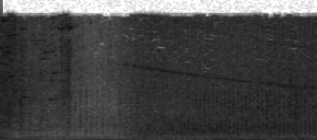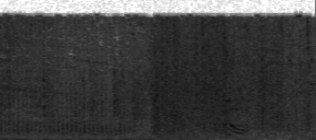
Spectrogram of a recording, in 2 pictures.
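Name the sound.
helicopter flying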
